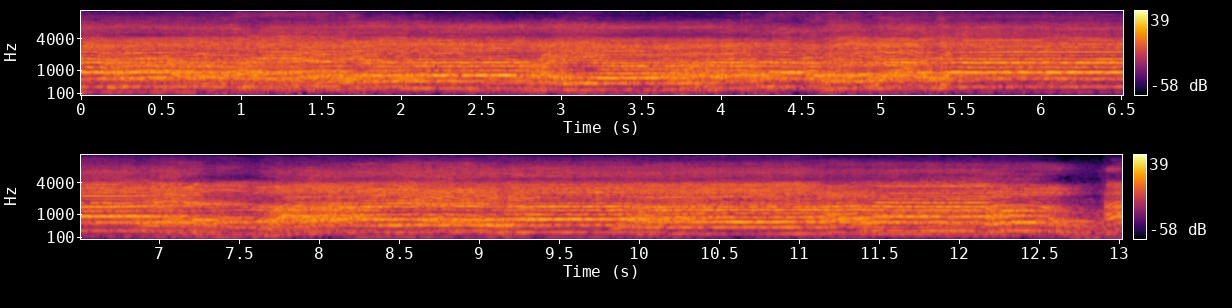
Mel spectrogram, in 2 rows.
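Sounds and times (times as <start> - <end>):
group singing in unison: 0.0 - 13.0.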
